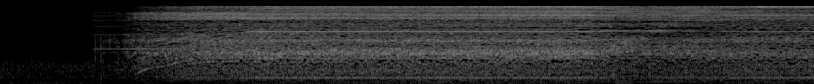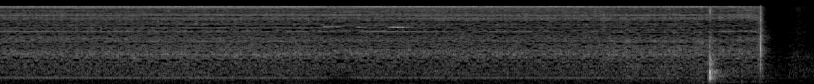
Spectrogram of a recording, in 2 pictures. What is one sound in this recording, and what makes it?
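A small power tool whirs steadily at close range.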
